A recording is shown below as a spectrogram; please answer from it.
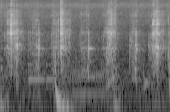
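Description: Pepper mill being twisted over a pan, giving a dry rasping grind, under background music with a steady beat.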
